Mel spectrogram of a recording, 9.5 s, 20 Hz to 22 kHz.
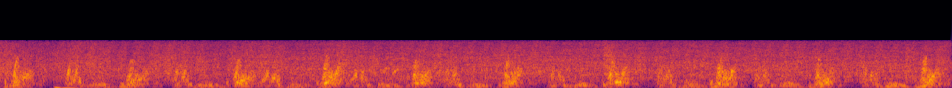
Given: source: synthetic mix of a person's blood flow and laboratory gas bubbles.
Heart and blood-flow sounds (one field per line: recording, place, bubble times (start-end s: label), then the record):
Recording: Doppler ultrasound of blood flow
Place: precordium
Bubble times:
3.70-4.02 s: bubbles
4.21-4.41 s: bubbles
From the record:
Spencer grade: 1 (occasional bubble signal discernible with the cardiac motion signal, with majority of cardiac periods free of bubbles)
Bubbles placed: anywhere in the cardiac cycle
